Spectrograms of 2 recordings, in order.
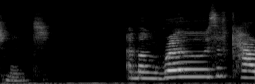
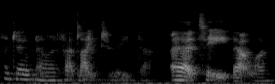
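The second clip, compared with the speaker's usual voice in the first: whispered aside; 6 semitones lower, 9 dB quieter, much faster than usual. Real, not acted. Teacher whispering to the class, in a quick aside. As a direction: let them in on a secret, fast.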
